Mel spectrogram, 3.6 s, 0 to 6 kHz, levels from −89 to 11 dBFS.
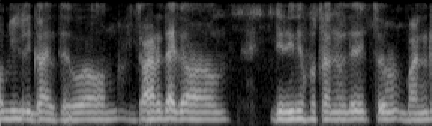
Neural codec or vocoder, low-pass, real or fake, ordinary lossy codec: codec, 24 kHz, 1.5 kbps, HILCodec; 5.4 kHz; fake; none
